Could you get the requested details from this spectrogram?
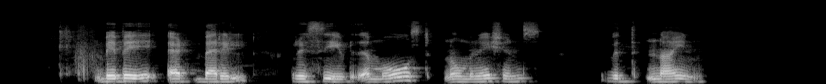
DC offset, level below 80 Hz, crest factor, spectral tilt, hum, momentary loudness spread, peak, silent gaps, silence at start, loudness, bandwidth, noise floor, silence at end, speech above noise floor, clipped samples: under 0.1%; -60 dBFS; 18 dB; -7 dB/octave; none; 16 LU; -2 dBFS; none; 0.75 s; -17 LUFS; 7.6 kHz; under -90 dBFS; 1.25 s; over 74 dB; under 0.1%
